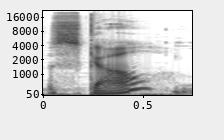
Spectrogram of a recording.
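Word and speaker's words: skål: It's skal, means cheers in Swedish.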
